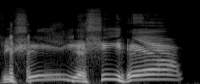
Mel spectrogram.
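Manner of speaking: put-on old-time announcer, side of mouth. Showing others how he talks, speaking out of one side of the mouth. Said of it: "he talks out of one side of his mouth".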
